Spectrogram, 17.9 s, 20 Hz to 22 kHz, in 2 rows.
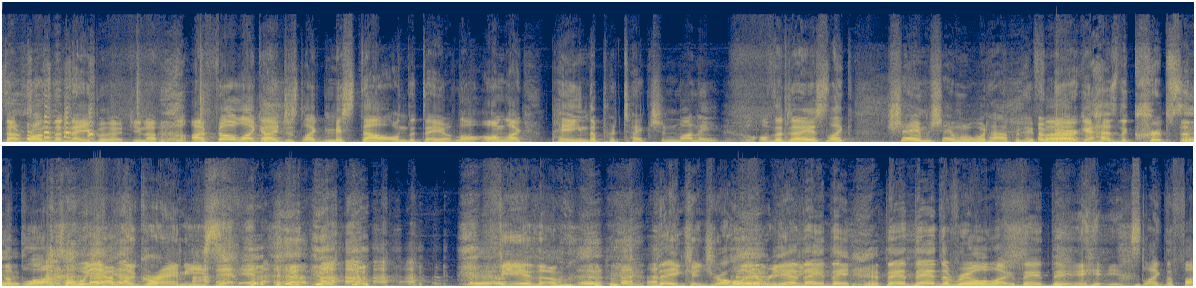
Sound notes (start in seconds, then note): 10.7 all laugh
